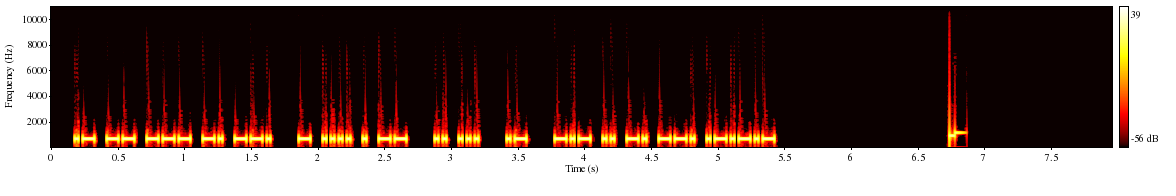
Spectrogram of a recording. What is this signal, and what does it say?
Morse code, heard as a keyed tone, about 40 wpm, 700 Hz. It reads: AMONG THEM IS A KING.
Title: Sentences from Top 1000 Words - Review Part 3 - 40wpm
